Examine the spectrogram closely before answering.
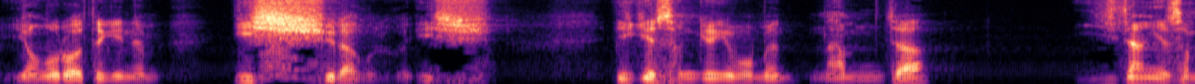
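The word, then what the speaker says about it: אִישׁ: 이쉬.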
